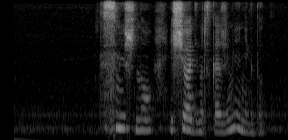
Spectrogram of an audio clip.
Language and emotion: Russian, positive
